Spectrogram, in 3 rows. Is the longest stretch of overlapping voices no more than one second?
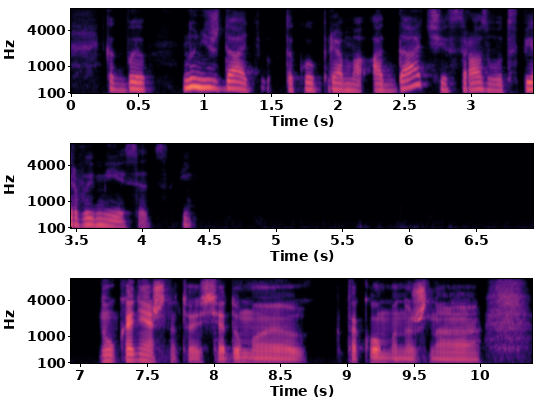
Yes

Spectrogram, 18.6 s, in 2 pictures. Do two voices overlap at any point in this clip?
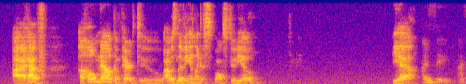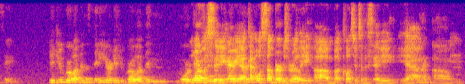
Yes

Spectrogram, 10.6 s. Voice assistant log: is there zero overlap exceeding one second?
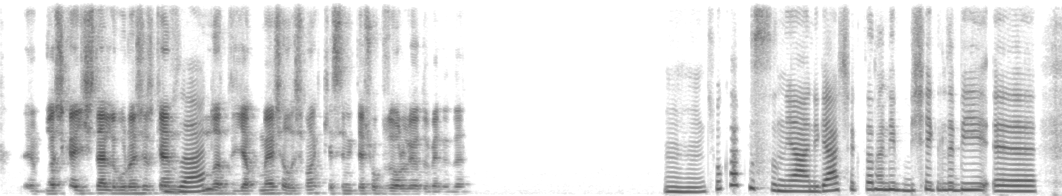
Yes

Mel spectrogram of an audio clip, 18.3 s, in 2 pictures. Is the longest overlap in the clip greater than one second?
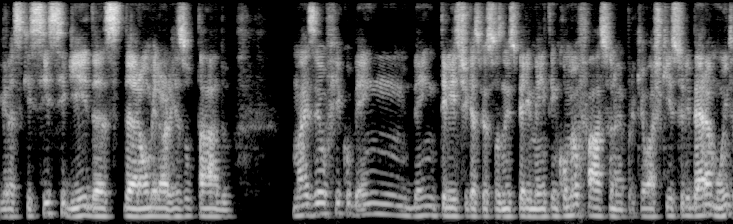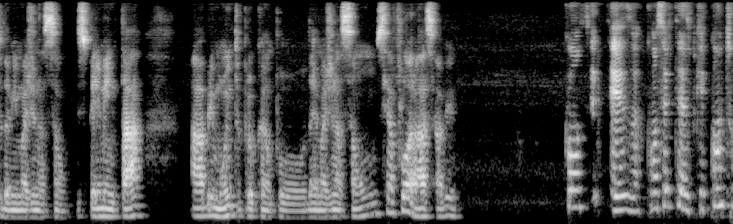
No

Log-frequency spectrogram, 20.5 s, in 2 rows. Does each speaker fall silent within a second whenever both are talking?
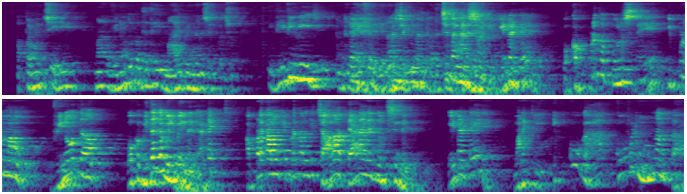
No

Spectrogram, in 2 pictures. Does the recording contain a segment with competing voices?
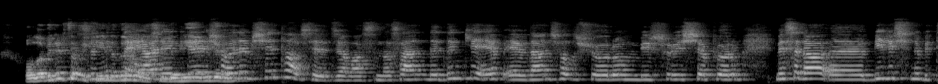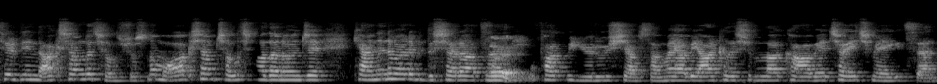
Yes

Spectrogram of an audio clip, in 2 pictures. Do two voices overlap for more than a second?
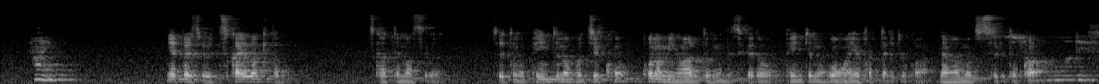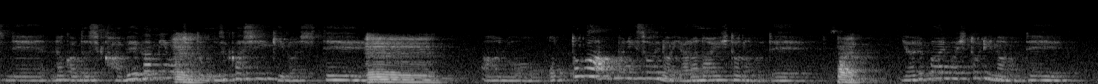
No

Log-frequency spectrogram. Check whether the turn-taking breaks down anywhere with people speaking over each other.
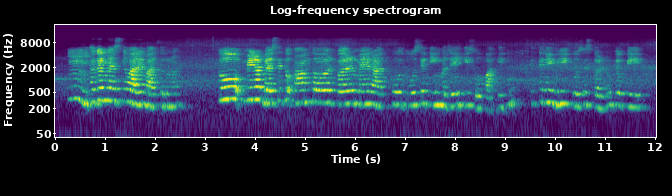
No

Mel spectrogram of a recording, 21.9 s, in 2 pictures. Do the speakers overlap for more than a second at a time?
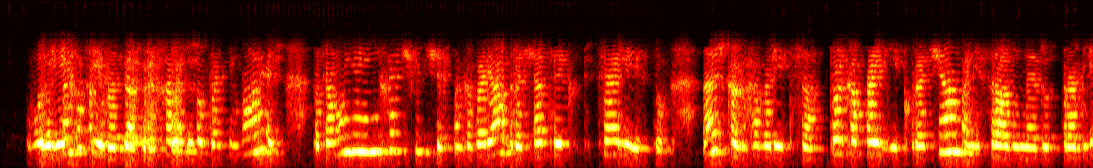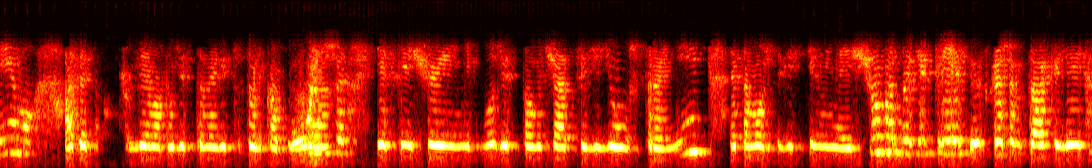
Yes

